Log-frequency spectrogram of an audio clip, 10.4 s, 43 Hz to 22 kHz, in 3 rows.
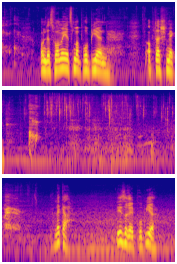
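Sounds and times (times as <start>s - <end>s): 
speech: 0.8s - 3.7s, 8.0s - 8.4s, 9.2s - 10.1s
water running from a fountain spout: 3.5s - 7.7s.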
